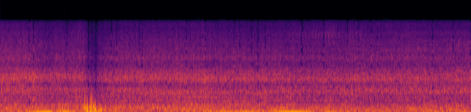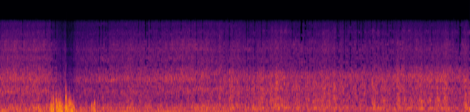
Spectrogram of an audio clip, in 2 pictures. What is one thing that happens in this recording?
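Train wheels rattle over the rails.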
